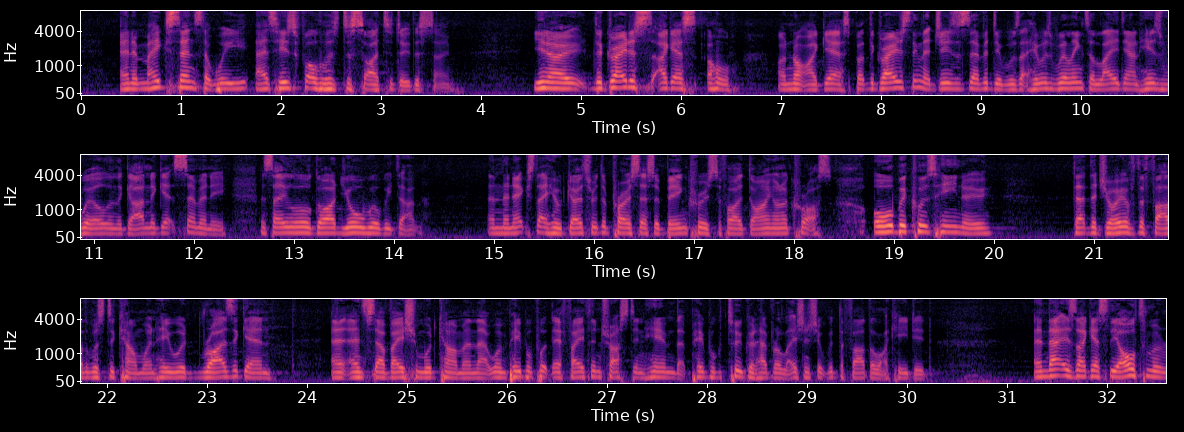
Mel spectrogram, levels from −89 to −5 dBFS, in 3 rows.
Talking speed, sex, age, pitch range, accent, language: 230 wpm, male, 20-39, 135-155 Hz, Australian, English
